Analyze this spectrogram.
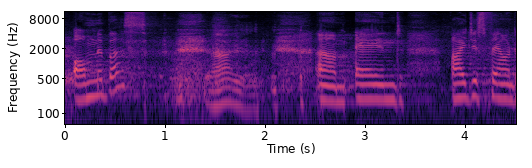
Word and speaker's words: omnibus: a statement on an omnimus belt omnimus omnibus bill and one of the things i've got to learn as to how to pronounce that term properly omnibus um and i just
